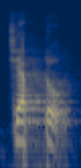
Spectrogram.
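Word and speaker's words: zepto: उसके बाद जेप्टो है, जेप्टो, इसको जेप्टो देखिए हिंदी में भी लिख देते ताकि आपको पढ़ने में दिक्कत नहीं हो।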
